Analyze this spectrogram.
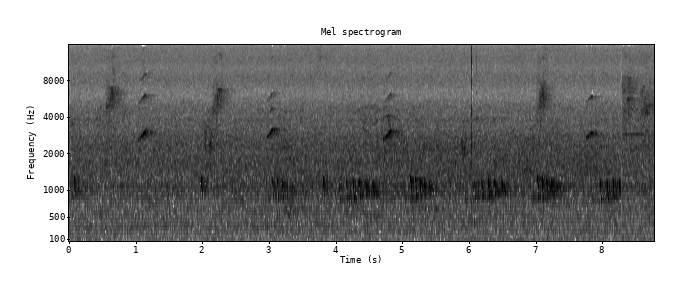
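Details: Calling for his incubating mate from the secondary-forest nest site, the male crested goshawk with a tree lizard gives a few single notes, then a run of rapid chattering bursts about once a second, with high bird whistles around.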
